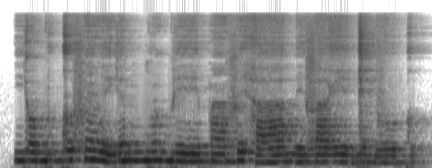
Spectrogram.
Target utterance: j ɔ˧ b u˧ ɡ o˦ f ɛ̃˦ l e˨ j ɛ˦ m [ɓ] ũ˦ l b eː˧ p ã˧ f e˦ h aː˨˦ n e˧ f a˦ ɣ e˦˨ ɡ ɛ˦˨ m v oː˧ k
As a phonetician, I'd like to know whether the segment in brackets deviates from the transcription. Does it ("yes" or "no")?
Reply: yes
